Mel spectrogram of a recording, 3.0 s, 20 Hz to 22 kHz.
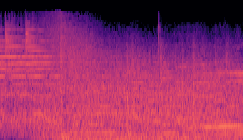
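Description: A car is driven hard and aggressively through a chase, hitting other cars and maneuvering to get back onto route 29, its engine roaring loudly and steadily in a dense wash of road noise, with a couple of sharp bursts cutting through.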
